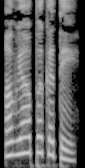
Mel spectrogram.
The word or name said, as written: ಅವ್ಯಾಪಕತೆ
